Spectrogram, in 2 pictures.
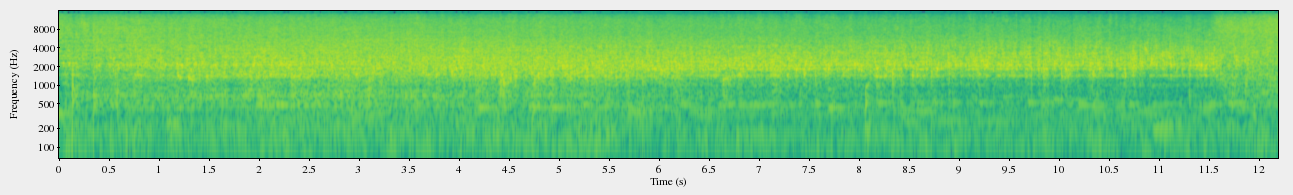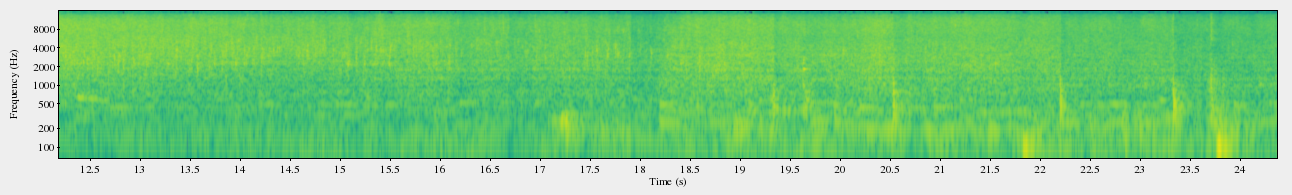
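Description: Continuous loud sizzling of prawns frying in hot oil in a kadai, with occasional stirring clinks and scrapes; the hiss surges partway through.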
